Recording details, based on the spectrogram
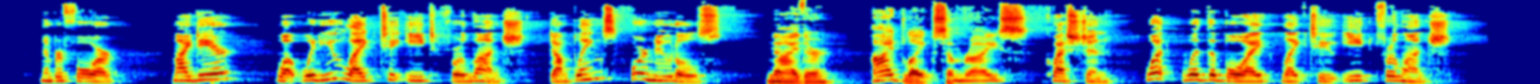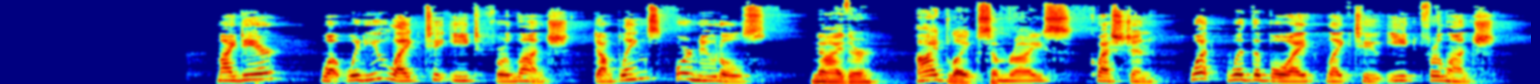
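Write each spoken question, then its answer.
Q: What would the boy like to eat for lunch?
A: Rice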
